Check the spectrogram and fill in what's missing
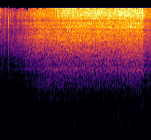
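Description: Tomato paste frying in a pan while cooking karela sabzi (bitter gourd curry): a few light clicks, then a loud, steady, hissing sizzle that holds close and continuous with no talk.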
